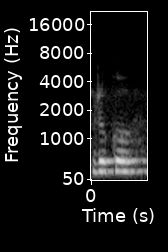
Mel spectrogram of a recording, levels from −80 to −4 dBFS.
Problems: background sounds at intervals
